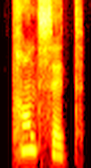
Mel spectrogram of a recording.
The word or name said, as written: 37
